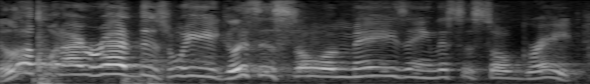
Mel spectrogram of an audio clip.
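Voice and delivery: very high, gushing with excitement; excited high voice. Pretend. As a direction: gush like a thrilled kid. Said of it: "it's like, "Oh".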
